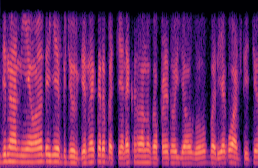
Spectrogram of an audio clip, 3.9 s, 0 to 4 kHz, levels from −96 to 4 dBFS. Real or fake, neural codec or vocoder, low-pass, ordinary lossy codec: real; none; 3.6 kHz; none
